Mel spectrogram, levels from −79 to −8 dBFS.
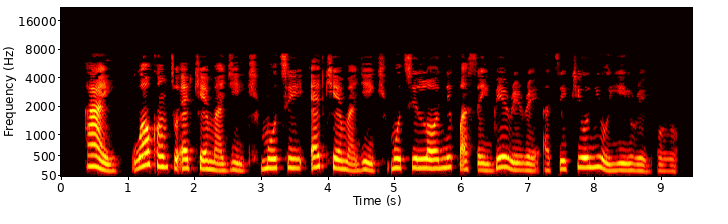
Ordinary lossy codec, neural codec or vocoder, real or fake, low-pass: MP3, 32 kbps; none; real; 7.2 kHz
